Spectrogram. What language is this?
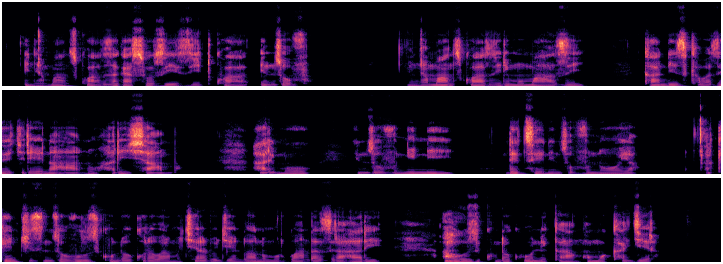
Kinyarwanda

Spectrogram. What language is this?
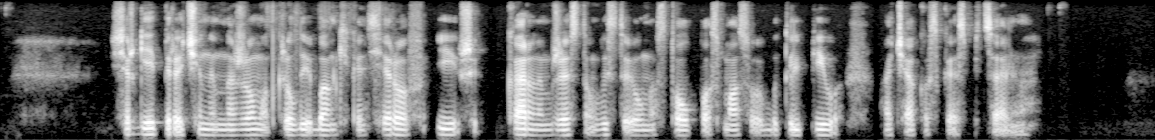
Russian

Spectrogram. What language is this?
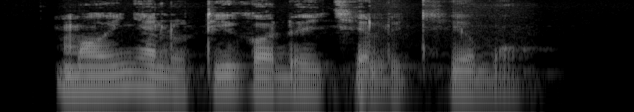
Luo (Kenya and Tanzania)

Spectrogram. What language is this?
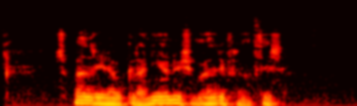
Spanish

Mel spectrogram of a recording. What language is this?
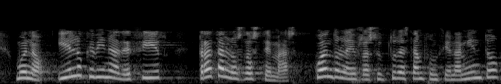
Spanish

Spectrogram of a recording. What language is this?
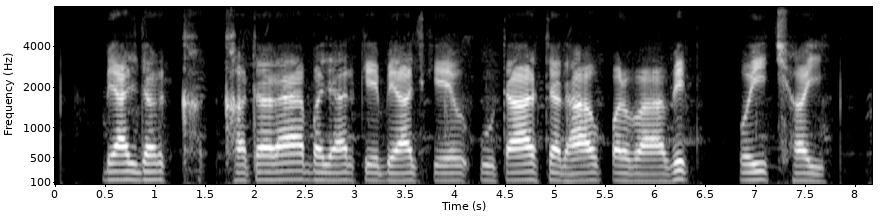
Magahi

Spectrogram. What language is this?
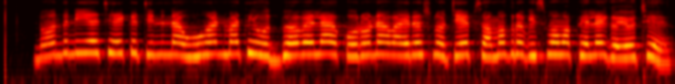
Gujarati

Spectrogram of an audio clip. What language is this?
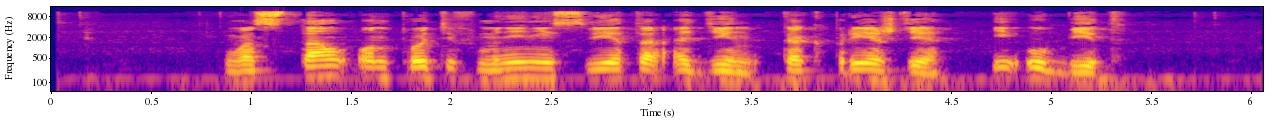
Russian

